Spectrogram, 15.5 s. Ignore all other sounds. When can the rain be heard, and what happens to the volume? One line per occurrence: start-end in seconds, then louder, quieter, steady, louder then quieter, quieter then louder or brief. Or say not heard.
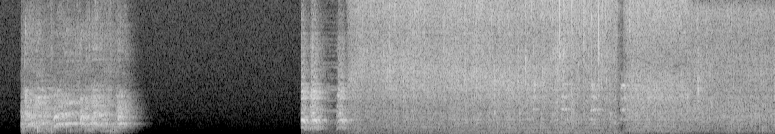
6.9-15.4 steady.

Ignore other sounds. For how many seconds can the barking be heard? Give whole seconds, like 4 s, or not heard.
5 s.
